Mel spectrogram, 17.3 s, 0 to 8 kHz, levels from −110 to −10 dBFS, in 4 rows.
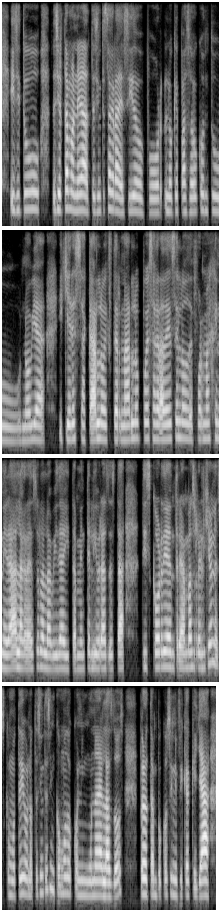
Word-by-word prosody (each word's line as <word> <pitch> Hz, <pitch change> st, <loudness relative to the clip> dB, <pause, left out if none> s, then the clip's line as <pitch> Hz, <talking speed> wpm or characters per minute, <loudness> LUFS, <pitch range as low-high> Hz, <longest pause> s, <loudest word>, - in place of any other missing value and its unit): Y -, -, -3 dB
si 215 Hz, +1 st, -7 dB
tú, 225 Hz, 0 st, -4 dB, 0.3 s
de -, -, -5 dB
cierta 220 Hz, +2 st, +4 dB
manera, 215 Hz, -2 st, +4 dB
te 195 Hz, -, -8 dB
sientes 200 Hz, +2 st, -9 dB
agradecido 200 Hz, -3 st, 0 dB
por 185 Hz, +2 st, -6 dB
lo 195 Hz, -1 st, -4 dB
que 200 Hz, +1 st, -7 dB
pasó 195 Hz, 0 st, -4 dB
con 210 Hz, 0 st, -8 dB
tu 185 Hz, -3 st, -8 dB
novia 185 Hz, +1 st, -1 dB, 0.3 s
y -, -, -10 dB
quieres 205 Hz, +1 st, 0 dB
sacarlo, 200 Hz, 0 st, +3 dB
externarlo, 195 Hz, +2 st, 0 dB
pues, 215 Hz, +1 st, -4 dB
agradécelo 205 Hz, +1 st, +1 dB
de -, -, -3 dB
forma 205 Hz, 0 st, -4 dB
general, 185 Hz, -, +2 dB
agradécelo 95 Hz, -, -1 dB
a -, -, +3 dB
la 185 Hz, -1 st, +2 dB
vida, 180 Hz, +1 st, 0 dB
y 175 Hz, -, -6 dB
también 180 Hz, 0 st, -5 dB
te 195 Hz, -, -5 dB
libras 190 Hz, -1 st, 0 dB
de -, -, -4 dB
esta 95 Hz, -, +2 dB, 0.4 s
discordia 205 Hz, +1 st, +2 dB
entre 195 Hz, -1 st, 0 dB
ambas 195 Hz, +1 st, +2 dB
religiones. 200 Hz, +8 st, -2 dB
Como 195 Hz, -1 st, -6 dB
te -, -, -3 dB
digo, 220 Hz, -1 st, +1 dB
no -, -, -3 dB
te -, -, -12 dB
sientas 230 Hz, +4 st, -6 dB
incómodo 225 Hz, -6 st, -3 dB
con -, -, -5 dB
ninguna 195 Hz, 0 st, +2 dB
de -, -, +6 dB
las 185 Hz, -1 st, +7 dB
2, 185 Hz, +2 st, 0 dB, 0.3 s
pero 215 Hz, -1 st, +7 dB
tampoco 200 Hz, -, -3 dB
significa, 200 Hz, -1 st, -3 dB
que -, -, -8 dB
ya 195 Hz, 0 st, +10 dB
200 Hz, 195 wpm, -24 LUFS, 190-210 Hz, 0.4 s, ya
